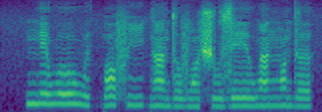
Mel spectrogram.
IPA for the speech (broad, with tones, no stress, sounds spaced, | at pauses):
ŋ e˦ w oː˦ w ɨ˨ ɡ͡b ɔ˧ f iː˧ ɡ ã˧ d o˨ v ɔ̃˨ ʃ u˨ z eː˧ w ã˦ ŋ ɔ̃˦ d ə˧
